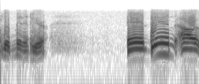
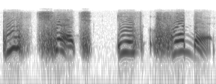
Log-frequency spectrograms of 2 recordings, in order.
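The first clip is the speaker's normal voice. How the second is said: high, slow, weighty quote; retold solemn revelation; 8 semitones higher, slower than usual. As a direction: retell the driver's revelation, drawn out and pitched up. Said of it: "He said".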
